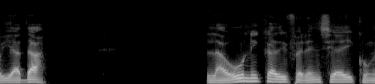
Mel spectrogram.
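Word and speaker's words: ידה: significados de la palabra yada o del verbo yada que son la yud la dalet y la he vean como ahí la he final se pronuncia a porque es el verbo yada la única diferencia ahí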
